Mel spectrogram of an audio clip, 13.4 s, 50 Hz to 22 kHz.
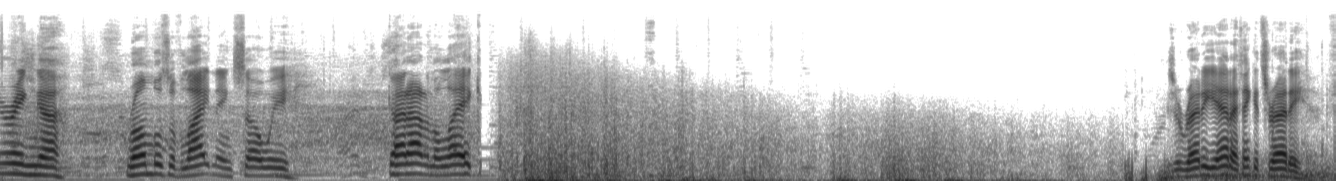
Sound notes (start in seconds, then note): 5.0 loud thunder clap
